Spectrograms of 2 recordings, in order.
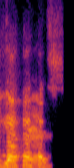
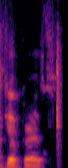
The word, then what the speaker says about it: Gyökeres: Well, his name is actually Gyökeres, is how you say it in Greek, but everyone says Gyökeres.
